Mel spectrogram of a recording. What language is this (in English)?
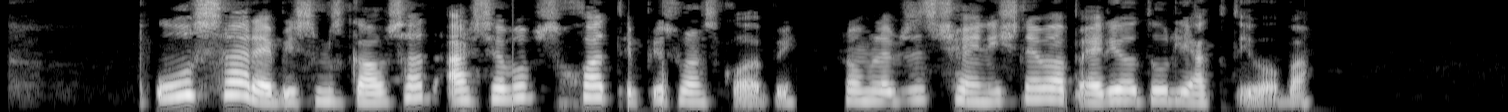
Georgian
